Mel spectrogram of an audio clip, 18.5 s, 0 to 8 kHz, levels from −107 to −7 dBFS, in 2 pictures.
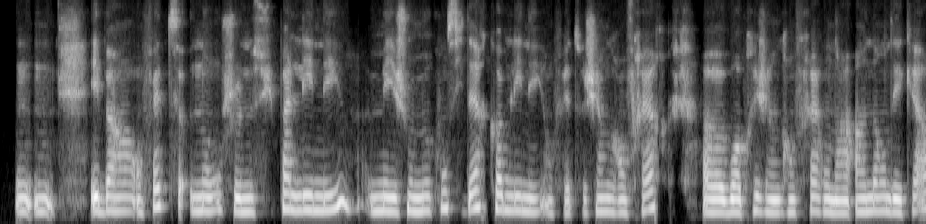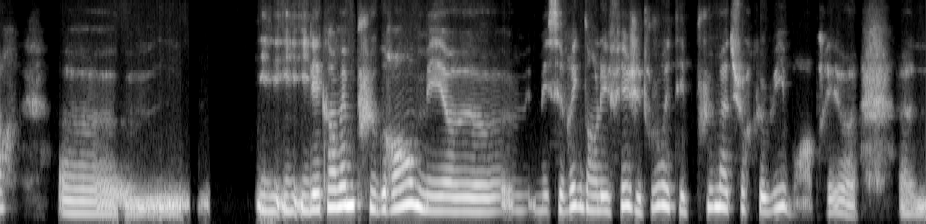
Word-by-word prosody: Mmh -, -, +1 dB
mmh. -, -, -2 dB, 0.4 s
Et 190 Hz, -, +6 dB
ben, 185 Hz, +1 st, -1 dB
en 185 Hz, -2 st, -4 dB
fait, 245 Hz, +9 st, -2 dB
non, 185 Hz, +1 st, -1 dB
je 180 Hz, -, -1 dB
ne 180 Hz, 0 st, +1 dB
suis 175 Hz, -, -10 dB
pas 215 Hz, -, +1 dB
l'aînée 200 Hz, +6 st, +1 dB, 0.3 s
mais 185 Hz, 0 st, +1 dB
je 180 Hz, +3 st, -2 dB
me 185 Hz, +1 st, 0 dB
considère 225 Hz, +2 st, -2 dB
comme 200 Hz, -2 st, -2 dB
l'aînée, 185 Hz, -2 st, -2 dB
en -, -, -7 dB
fait. 160 Hz, 0 st, -10 dB
J'ai 165 Hz, +2 st, -2 dB
un 180 Hz, -, -1 dB
grand 170 Hz, -1 st, -3 dB
frère, 205 Hz, +7 st, -6 dB, 0.4 s
heu 170 Hz, -1 st, +4 dB
bon 175 Hz, +1 st, +3 dB
après, 170 Hz, +3 st, -2 dB
j'ai 180 Hz, -, -4 dB
un 165 Hz, -, +3 dB
grand-frère, 175 Hz, +2 st, -5 dB
on 170 Hz, -1 st, +2 dB
a 160 Hz, -, 0 dB
1 180 Hz, +1 st, 0 dB
an 185 Hz, 0 st, -2 dB
d'écart. 175 Hz, +5 st, -2 dB, 0.4 s
Hem, 160 Hz, -1 st, -2 dB, 1.4 s
i 200 Hz, -, 0 dB
i 195 Hz, +1 st, 0 dB
il 205 Hz, -, +4 dB
est 210 Hz, -, +7 dB
quand 240 Hz, +1 st, +5 dB
même 260 Hz, +1 st, +12 dB
plus 240 Hz, -5 st, -2 dB
grand 225 Hz, +7 st, +5 dB
mais, 195 Hz, -6 st, +4 dB
heu, 185 Hz, 0 st, -1 dB
mai -, -, -18 dB
mais 200 Hz, 0 st, -11 dB
c'est 205 Hz, -, +1 dB
vrai 245 Hz, +5 st, +2 dB
que -, -, +1 dB
dans 205 Hz, -3 st, -4 dB
les 195 Hz, 0 st, 0 dB
faits, 255 Hz, +7 st, +1 dB
j'ai 180 Hz, -6 st, -3 dB
toujours 250 Hz, +7 st, +1 dB
été 195 Hz, -8 st, -4 dB
plus 240 Hz, -2 st, -4 dB
mature 225 Hz, -2 st, +1 dB
que -, -, -2 dB
lui 225 Hz, +7 st, -1 dB
bon -, -, -21 dB
après, 170 Hz, -, -10 dB
heu, 140 Hz, -5 st, -5 dB, 0.5 s
hem 80 Hz, 0 st, -7 dB
190 Hz, 210 wpm, -23 LUFS, 175-220 Hz, 1.4 s, même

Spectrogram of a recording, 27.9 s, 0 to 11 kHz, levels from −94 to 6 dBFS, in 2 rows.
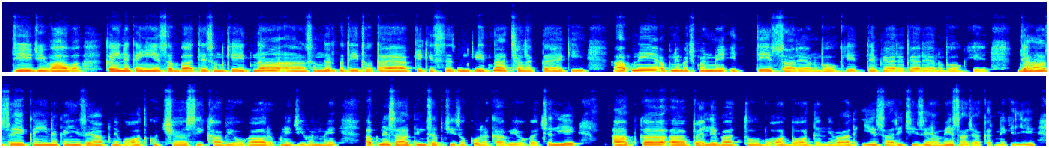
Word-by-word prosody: जी, 170 Hz, 0 st, +8 dB
जी। 160 Hz, 0 st, +4 dB
वाह 155 Hz, +1 st, +4 dB
वाह! 145 Hz, -1 st, -1 dB, 0.4 s
कहीं 170 Hz, +1 st, +7 dB
न 185 Hz, -1 st, +7 dB
कहीं 175 Hz, 0 st, +4 dB
ये 170 Hz, -, +4 dB
सब 170 Hz, -1 st, 0 dB
बातें 145 Hz, +3 st, +2 dB
सुनके 165 Hz, 0 st, +1 dB
इतना 170 Hz, +4 st, +1 dB, 0.5 s
अ, -, -, +1 dB
सुंदर 175 Hz, +3 st, +1 dB
प्रतीत 170 Hz, -1 st, +1 dB
होता 150 Hz, +2 st, -2 dB
है, 155 Hz, 0 st, +4 dB
आपके 155 Hz, +1 st, -2 dB
किस्से 160 Hz, +3 st, -4 dB
सुनके 180 Hz, -1 st, 0 dB
इतना 210 Hz, +7 st, +2 dB
अच्छा 180 Hz, -3 st, -1 dB
लगता 165 Hz, +1 st, -2 dB
है 160 Hz, 0 st, 0 dB
कि 180 Hz, +3 st, -5 dB, 0.5 s
आपने 235 Hz, +5 st, +3 dB
अपने 200 Hz, +1 st, 0 dB
बचपन 180 Hz, +2 st, -1 dB
में 180 Hz, +1 st, +2 dB
इत्ते 175 Hz, +3 st, 0 dB
सारे 145 Hz, -3 st, -2 dB
अनुभव 140 Hz, -1 st, -5 dB
किए, 150 Hz, -1 st, -2 dB
इतने 150 Hz, +1 st, -5 dB
प्यारे-प्यारे 145 Hz, 0 st, -4 dB
अनुभव 140 Hz, -1 st, -8 dB, 0.2 s
किए, 145 Hz, +2 st, -7 dB, 0.4 s
जहाँ 170 Hz, +3 st, +5 dB
से 185 Hz, -1 st, +4 dB
कहीं 180 Hz, 0 st, +1 dB
न 180 Hz, -1 st, +2 dB
कहीं 170 Hz, 0 st, +2 dB
से 170 Hz, +1 st, -1 dB
आपने 155 Hz, +1 st, -3 dB
बहुत 160 Hz, +3 st, -2 dB
कुछ 160 Hz, -1 st, -6 dB, 0.3 s
सीखा 150 Hz, +1 st, -3 dB
भी 150 Hz, -, -1 dB
होगा 145 Hz, +2 st, -2 dB
और 150 Hz, -1 st, +2 dB
अपने 155 Hz, +1 st, -3 dB
जीवन 145 Hz, +3 st, -5 dB
में 180 Hz, +5 st, -2 dB, 0.4 s
अपने 200 Hz, +2 st, +2 dB
साथ 175 Hz, +1 st, +1 dB
इन 175 Hz, -1 st, +3 dB
सब 170 Hz, 0 st, -2 dB
चीज़ों 150 Hz, 0 st, -5 dB
को 195 Hz, +6 st, -3 dB
रखा 140 Hz, +1 st, -4 dB
भी 135 Hz, 0 st, -4 dB
होगा। 130 Hz, +1 st, -7 dB
चलिए 185 Hz, +3 st, +3 dB, 0.5 s
आपका 180 Hz, +4 st, +3 dB, 0.2 s
अ, 160 Hz, -2 st, +3 dB
पहले 160 Hz, +4 st, +2 dB
बात 155 Hz, 0 st, 0 dB
तो 165 Hz, -1 st, 0 dB
बहुत-बहुत 145 Hz, +1 st, -3 dB
धन्यवाद 150 Hz, +4 st, -3 dB
ये 150 Hz, +4 st, +1 dB
सारी 155 Hz, -1 st, -2 dB
चीज़ें 145 Hz, +2 st, -3 dB
हमें 140 Hz, +6 st, -1 dB
साझा 130 Hz, -4 st, -6 dB
करने 130 Hz, -1 st, -9 dB
के 130 Hz, -, -9 dB
लिए 140 Hz, +6 st, -4 dB
160 Hz, 170 wpm, -22 LUFS, 145-175 Hz, 0.5 s, जी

